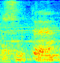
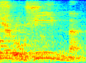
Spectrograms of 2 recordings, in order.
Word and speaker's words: Soutine: Soutine, come si pronuncia? Soutine. Ma non è francese, ah, no, è Soutine. Russo.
